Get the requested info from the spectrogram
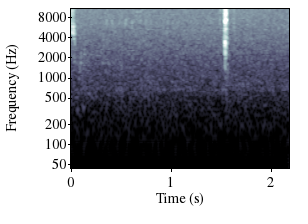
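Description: A single short, sharp click about one and a half seconds in, over a faint steady hiss.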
